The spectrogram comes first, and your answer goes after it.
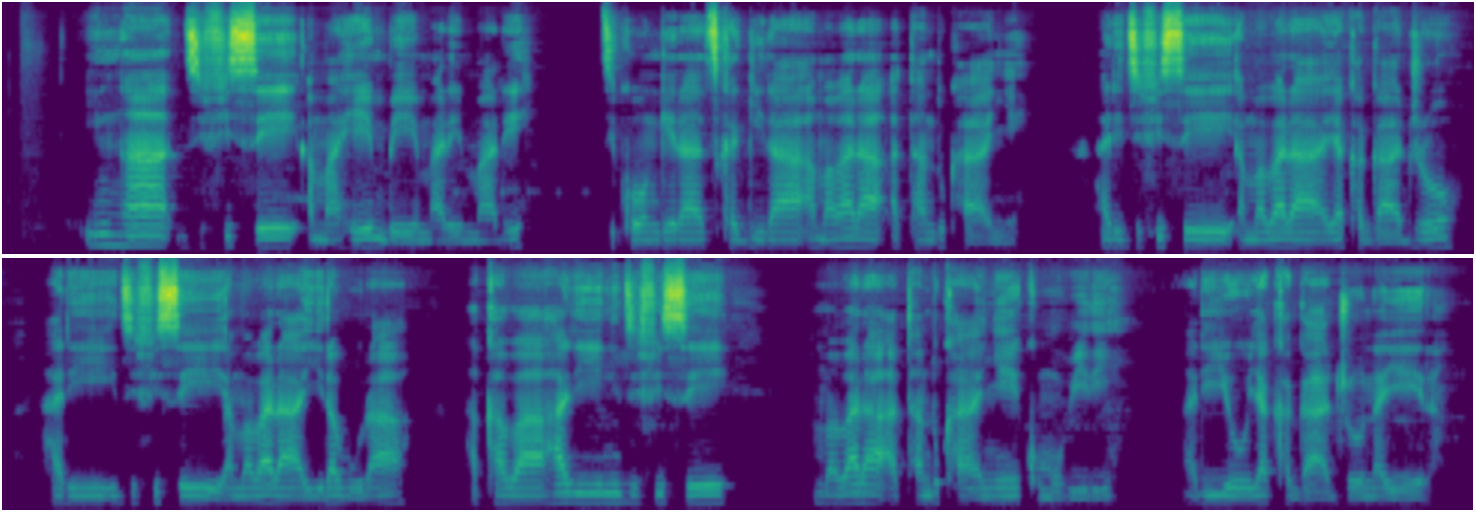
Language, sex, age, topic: Rundi, male, 18-24, agriculture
